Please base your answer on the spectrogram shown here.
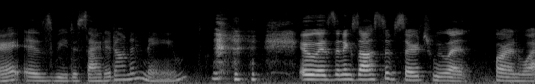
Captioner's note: chuckling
